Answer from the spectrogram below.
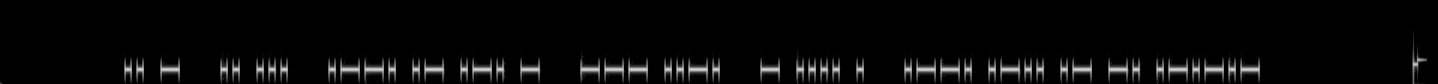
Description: Morse code, heard as a keyed tone, about 20 wpm, 700 Hz. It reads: IT IS PART OF THE PLAN.
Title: Sentences with 4-Word Phrases - 20wpm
